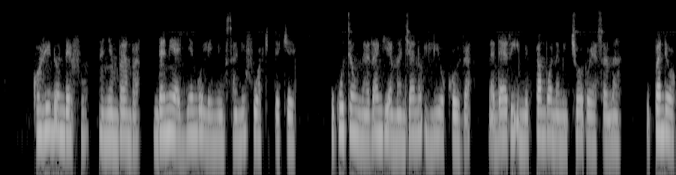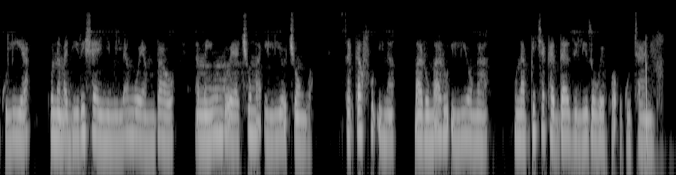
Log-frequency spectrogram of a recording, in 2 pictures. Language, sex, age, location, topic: Swahili, female, 18-24, Mombasa, government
